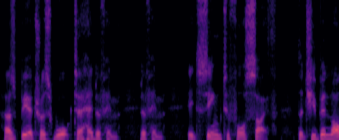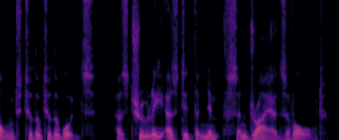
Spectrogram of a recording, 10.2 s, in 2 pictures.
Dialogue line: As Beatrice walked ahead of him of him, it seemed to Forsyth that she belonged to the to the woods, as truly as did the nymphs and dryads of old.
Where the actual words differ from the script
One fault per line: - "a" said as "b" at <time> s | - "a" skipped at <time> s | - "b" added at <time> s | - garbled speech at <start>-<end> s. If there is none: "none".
none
